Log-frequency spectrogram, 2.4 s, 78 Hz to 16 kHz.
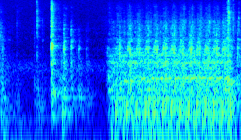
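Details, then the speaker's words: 1970 Willam Fourgonnette micro van, 125 two-stroke after 20 years parked, cranking with spark plug fitted: short burst of even, firm chuffing, no hiss or limp spin; good cranking compression. "Yeah, it does sound like it's got compression."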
